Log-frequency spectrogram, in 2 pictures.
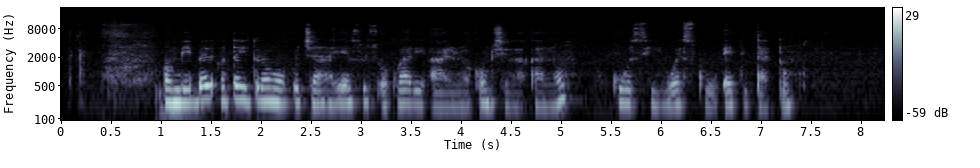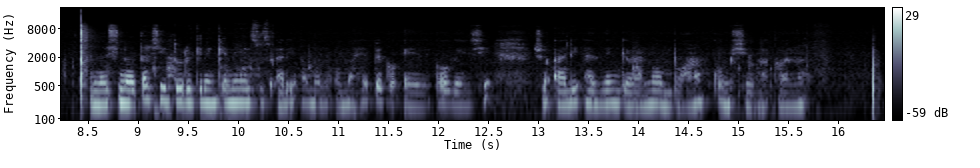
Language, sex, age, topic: Oshiwambo, female, 18-24, agriculture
